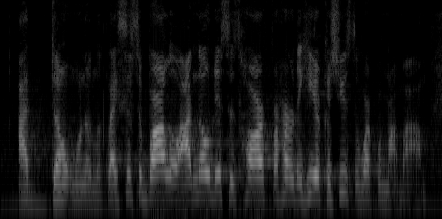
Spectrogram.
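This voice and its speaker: A woman's animated voice at a very fast pace, with ordinary pitch variation. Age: 60s. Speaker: relationship class teacher. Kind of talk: teaching talk with personal testimony. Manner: animated, repetitive; halting.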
